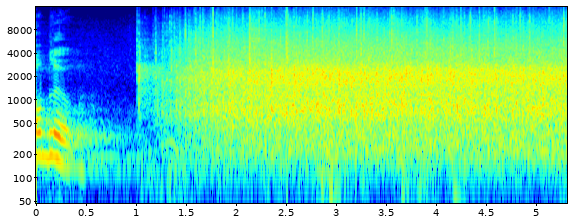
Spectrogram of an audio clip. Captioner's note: audience applauding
